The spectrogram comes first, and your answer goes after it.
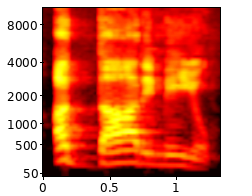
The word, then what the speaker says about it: الدارمی: اس کے بعد الف ہے، پھر را کے نیچے زیر اور پھر میم کے نیچے زیر ہے۔ الدارمی۔ اب یہ جو میں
